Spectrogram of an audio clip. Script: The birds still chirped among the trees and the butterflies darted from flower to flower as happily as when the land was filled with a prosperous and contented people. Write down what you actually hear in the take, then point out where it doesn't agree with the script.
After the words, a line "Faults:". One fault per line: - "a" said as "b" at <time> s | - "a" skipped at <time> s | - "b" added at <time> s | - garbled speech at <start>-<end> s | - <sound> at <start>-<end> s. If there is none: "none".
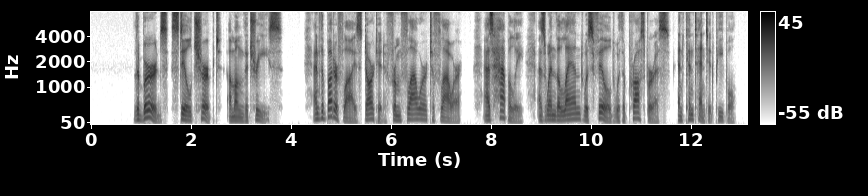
The birds still chirped among the trees and the butterflies darted from flower to flower as happily as when the land was filled with a prosperous and contented people.
Faults:
none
